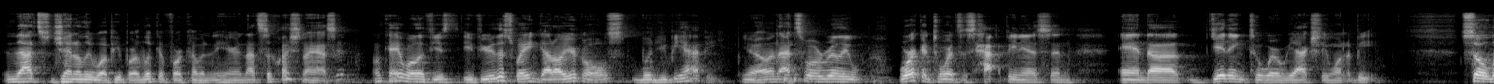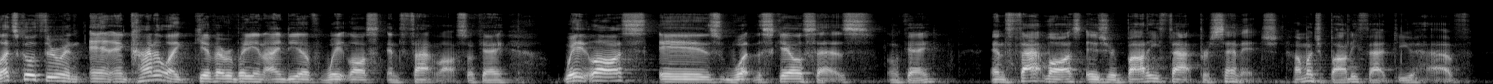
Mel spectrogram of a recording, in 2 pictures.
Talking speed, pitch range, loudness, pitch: 200 wpm, 105-130 Hz, -18 LUFS, 115 Hz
